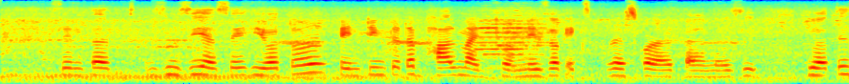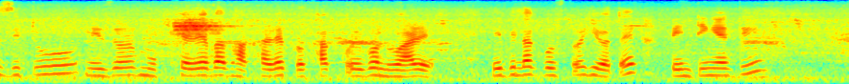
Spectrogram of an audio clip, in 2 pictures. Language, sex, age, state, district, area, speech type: Assamese, female, 18-30, Assam, Kamrup Metropolitan, urban, spontaneous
